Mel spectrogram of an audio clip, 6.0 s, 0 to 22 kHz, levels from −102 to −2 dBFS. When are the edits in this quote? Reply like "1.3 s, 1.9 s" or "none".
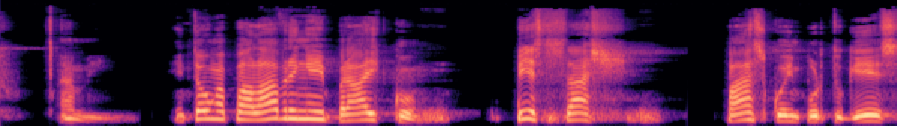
none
